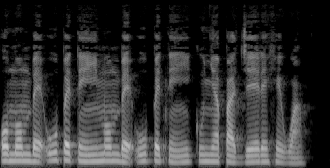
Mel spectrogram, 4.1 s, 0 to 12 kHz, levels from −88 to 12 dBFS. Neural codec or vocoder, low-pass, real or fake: none; 10.8 kHz; real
